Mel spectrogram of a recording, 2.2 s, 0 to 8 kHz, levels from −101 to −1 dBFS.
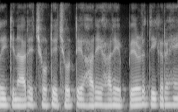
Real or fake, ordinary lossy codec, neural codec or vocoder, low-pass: fake; none; codec, 16 kHz, 4 kbps, X-Codec, HuBERT features, trained on LibriSpeech; 7.2 kHz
